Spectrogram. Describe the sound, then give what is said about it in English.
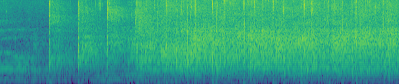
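A few scattered claps open, then a crowd's applause swells into steady, dense clapping that holds at full strength to the end, with no talking over it. “That gets less claps because I know it's awkward.”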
